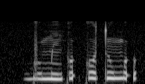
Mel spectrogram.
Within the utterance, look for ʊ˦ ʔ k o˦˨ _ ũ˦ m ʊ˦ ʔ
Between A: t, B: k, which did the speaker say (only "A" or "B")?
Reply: A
